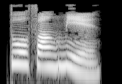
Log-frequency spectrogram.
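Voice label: "多方面", Mandarin Chinese; chinese flashcards; hsk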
